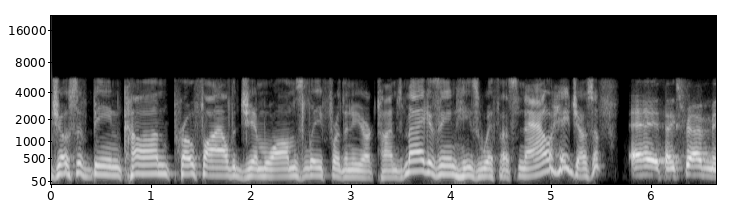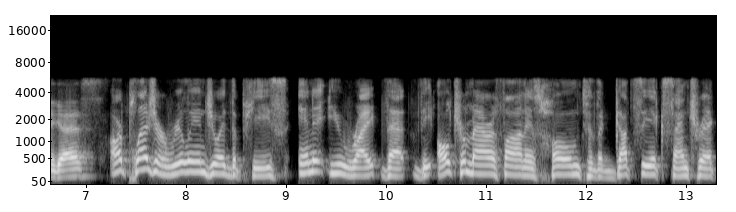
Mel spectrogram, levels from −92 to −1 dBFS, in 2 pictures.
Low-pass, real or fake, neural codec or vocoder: 5.4 kHz; real; none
